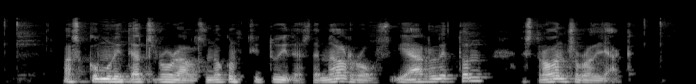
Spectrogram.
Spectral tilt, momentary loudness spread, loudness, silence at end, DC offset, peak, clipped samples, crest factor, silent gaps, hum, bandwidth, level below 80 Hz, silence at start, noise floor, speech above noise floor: -6 dB/octave; 13 LU; -20 LUFS; 0.65 s; under 0.1%; -2 dBFS; under 0.1%; 18 dB; 0.58-0.62 s; none; 9.4 kHz; -54 dBFS; 0.15 s; -45 dBFS; 25 dB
